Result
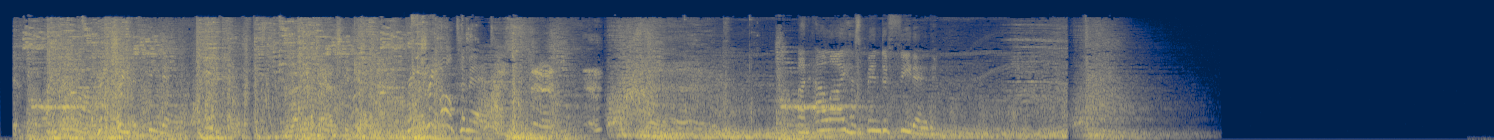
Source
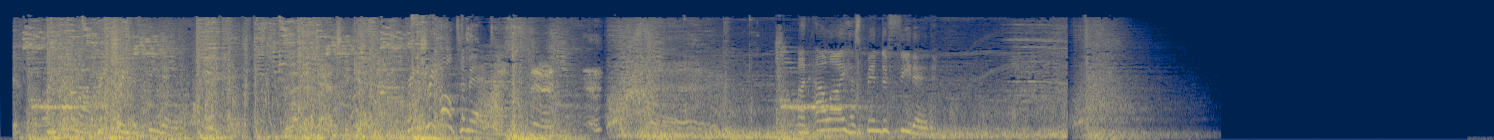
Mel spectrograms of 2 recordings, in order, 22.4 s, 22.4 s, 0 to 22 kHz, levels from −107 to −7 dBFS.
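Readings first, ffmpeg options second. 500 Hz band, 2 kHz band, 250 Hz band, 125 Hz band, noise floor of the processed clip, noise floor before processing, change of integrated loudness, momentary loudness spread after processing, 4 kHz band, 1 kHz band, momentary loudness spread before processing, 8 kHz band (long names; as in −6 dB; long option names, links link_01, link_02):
+1.5 dB, +1.5 dB, +2.0 dB, +1.5 dB, below −85 dBFS, below −85 dBFS, +1.5 dB, 13 LU, +1.5 dB, +1.5 dB, 13 LU, +1.5 dB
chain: -af "flanger=delay=6.2:depth=6.2:regen=-39:speed=0.43:shape=sinusoidal,volume=5.5dB"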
